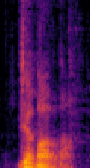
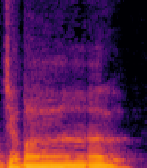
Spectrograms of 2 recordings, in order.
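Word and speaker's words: جمل: namanya Jamal saya no ya pendek bacanya Jamal bukan Jamal jamalun unta Jamal ganteng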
